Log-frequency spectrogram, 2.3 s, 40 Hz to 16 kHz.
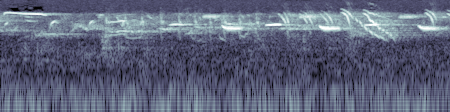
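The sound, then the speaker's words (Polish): A chorus of many bird species singing in an arboretum: continuous overlapping high chirps, whistles and trills with no pauses, moderately loud, with no voices. “Śpiewa ponad 80 gatunków ptaków.”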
